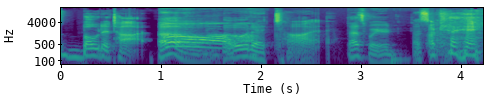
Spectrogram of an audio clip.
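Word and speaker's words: Botetourt: So, you don't pronounce the last R. So, it's bodat.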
